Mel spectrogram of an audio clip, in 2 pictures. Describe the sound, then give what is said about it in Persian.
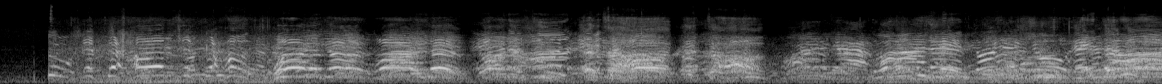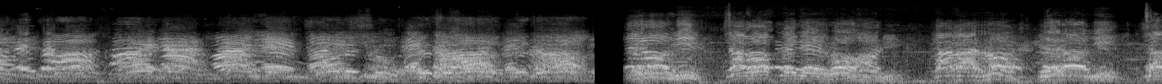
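Teachers at a rally in Alborz and Kermanshah protesting their living conditions chant slogans as a loud crowd, with rhythmic bursts of many voices and a short break near the end. “گروهی از فرهنگیان استان البرز و کرمانشاه هم این هفته در اعتراض به وضع موجود و وضعیت معیشتی خودشون دست به تجمع اعتراضی زدند که صحنه هایی از این تجمعات رو با هم میبینیم و میشنویم.”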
